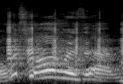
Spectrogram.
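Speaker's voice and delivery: slow, laughing imitation of a daughter; amused retelling. Mother quoting her daughter, amused and laughing. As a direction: draw it out through laughter.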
